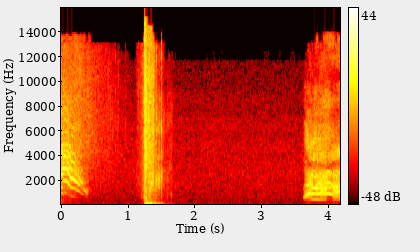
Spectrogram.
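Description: A wavering cry slides down in pitch and fades out, then a single loud, deep thump comes about a second in. A steady pitched tone starts near the end.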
